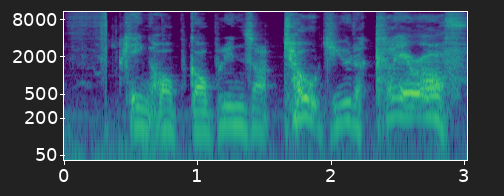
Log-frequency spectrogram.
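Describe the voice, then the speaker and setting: A raspy, gruff put-on character voice at middle pitch, shouting at a fairly slow pace. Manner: shouting, hostile.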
